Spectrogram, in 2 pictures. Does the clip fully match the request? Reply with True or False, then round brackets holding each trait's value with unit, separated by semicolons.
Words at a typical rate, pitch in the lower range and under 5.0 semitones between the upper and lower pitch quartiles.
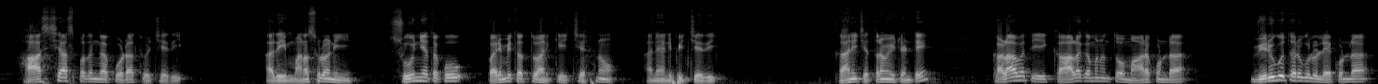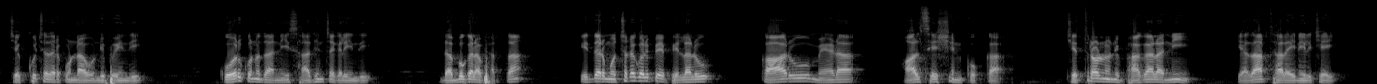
False (85 wpm; 110 Hz; 5.4 semitones)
